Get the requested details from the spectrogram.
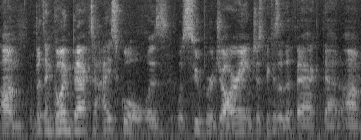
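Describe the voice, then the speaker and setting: Fairly high pitch from a man in an American accent, monotone and flat at a moderate pace, with noticeable background noise and audible room echo. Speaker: Islamic scholar, hafiz. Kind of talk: interview conversation. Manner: halting with many fillers.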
